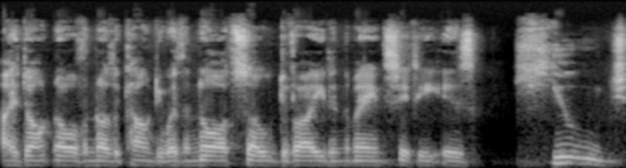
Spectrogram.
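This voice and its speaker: A man speaks in a Cork accent. The sound is dry and close with no echo. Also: very clean recording, silent background. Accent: Cork Irish. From Cork, Ireland. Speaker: creative director, poet and artist. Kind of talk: podcast interview answer.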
